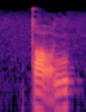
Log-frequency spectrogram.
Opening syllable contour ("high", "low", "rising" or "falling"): low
